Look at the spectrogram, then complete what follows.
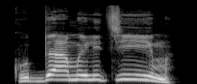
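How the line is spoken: Frightened shout. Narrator (Russian): закричал Том, ухватившись за хвост змея

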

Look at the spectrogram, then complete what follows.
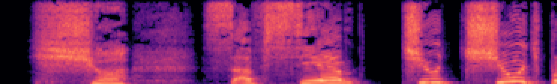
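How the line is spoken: Moaning. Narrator (Russian): простонала Алисанда

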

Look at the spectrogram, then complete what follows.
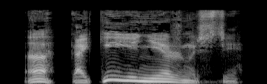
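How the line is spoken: Snorted. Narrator (Russian): фыркнул Гош

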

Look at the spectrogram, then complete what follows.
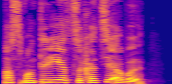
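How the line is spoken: Pleading. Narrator (Russian): взмолилась она

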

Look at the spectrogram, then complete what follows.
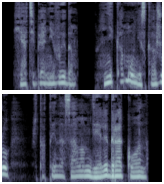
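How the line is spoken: Whisper into ear. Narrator (Russian): прошептал в мохнатое ухо

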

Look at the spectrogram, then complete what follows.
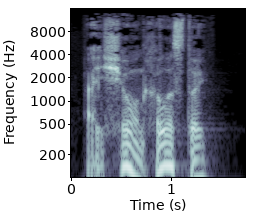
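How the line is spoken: Giggling, very quiet. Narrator (Russian): Олечка радостно захихикала и совсем уже тихим голосом добавила

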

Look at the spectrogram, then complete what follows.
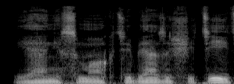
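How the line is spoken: Barely audible. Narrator (Russian): сказал он едва слышно

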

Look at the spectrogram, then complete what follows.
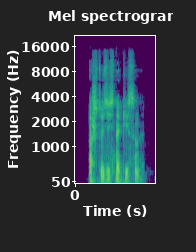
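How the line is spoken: Plain question. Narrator (Russian): спросил Фродо Гэндальфа

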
